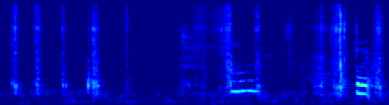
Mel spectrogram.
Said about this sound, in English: Yeah, okay. So, I'm done brushing my hair.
